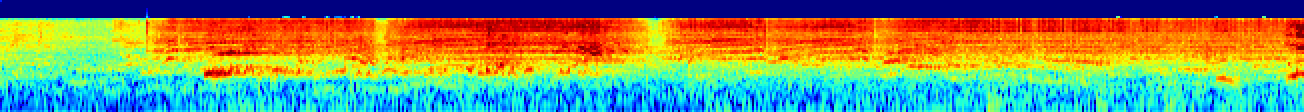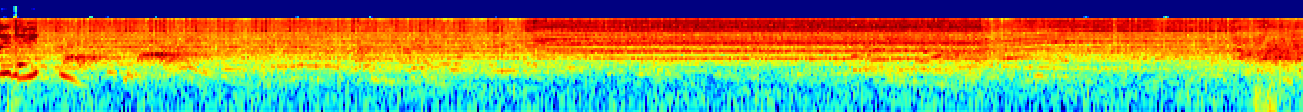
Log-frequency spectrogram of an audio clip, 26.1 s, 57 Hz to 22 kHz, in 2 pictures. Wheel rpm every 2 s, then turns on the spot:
70, 110, 120, 120, 150, 160, 160, 160, 160, 160, 160, 150, 150.
none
